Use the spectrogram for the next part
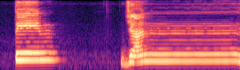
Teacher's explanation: تنوین پہ غنہ نہیں کرنا، بغیر غنے کے اظہار کے ساتھ پڑھنا ہے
